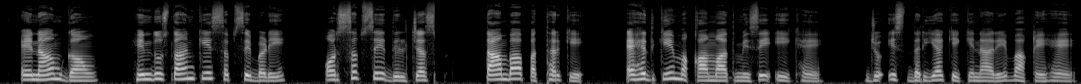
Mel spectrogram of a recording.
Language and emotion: Urdu, neutral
